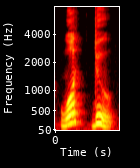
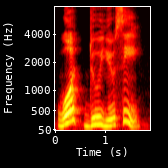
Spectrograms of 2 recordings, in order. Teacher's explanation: unafaa kumeza ile t kisha kutamka d, inakuwa what do.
